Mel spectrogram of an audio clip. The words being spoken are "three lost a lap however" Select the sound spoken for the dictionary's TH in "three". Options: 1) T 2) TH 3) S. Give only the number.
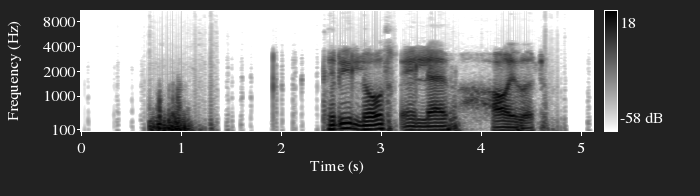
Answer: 1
